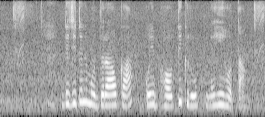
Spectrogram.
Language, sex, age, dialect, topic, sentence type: Hindi, female, 31-35, Hindustani Malvi Khadi Boli, banking, statement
